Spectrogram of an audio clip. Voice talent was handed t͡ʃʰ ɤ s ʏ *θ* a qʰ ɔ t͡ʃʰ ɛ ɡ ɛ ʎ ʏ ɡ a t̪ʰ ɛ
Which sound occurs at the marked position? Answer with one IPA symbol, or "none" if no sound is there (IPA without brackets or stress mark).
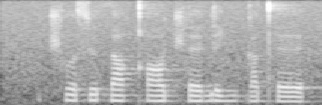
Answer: θ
